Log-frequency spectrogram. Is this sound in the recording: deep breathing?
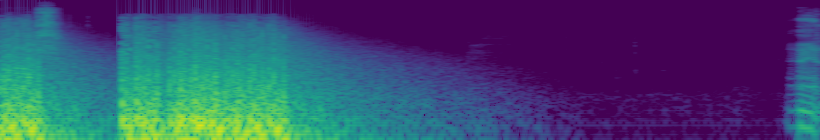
no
